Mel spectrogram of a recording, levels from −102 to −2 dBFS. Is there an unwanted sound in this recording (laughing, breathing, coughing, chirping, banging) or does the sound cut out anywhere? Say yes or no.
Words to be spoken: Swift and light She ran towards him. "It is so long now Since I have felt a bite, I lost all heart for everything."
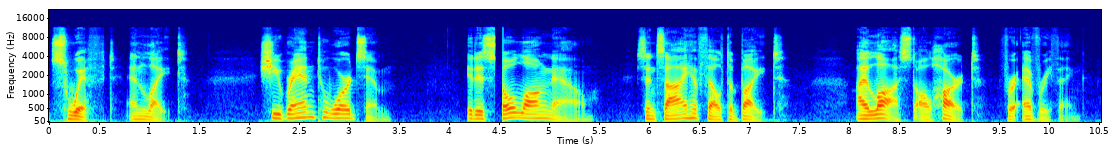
yes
